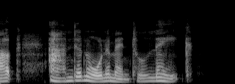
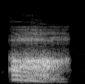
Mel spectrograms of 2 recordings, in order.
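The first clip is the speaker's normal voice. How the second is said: a low, sudden "Ah!" of realisation; calling out; 12 semitones lower, 3 dB louder than usual. A narrator's reading. Ricky suddenly grasping Morris's idea, surprised "Ah!". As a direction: catch on all at once. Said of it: "he called out".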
